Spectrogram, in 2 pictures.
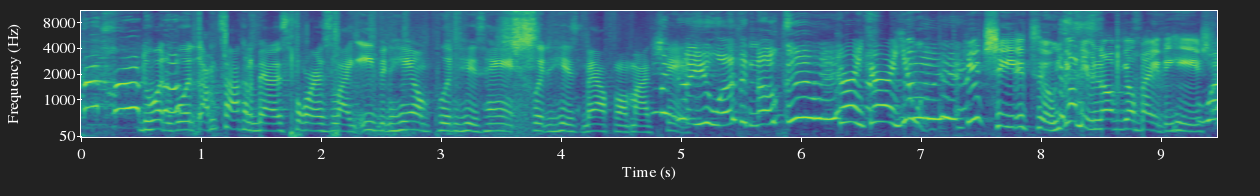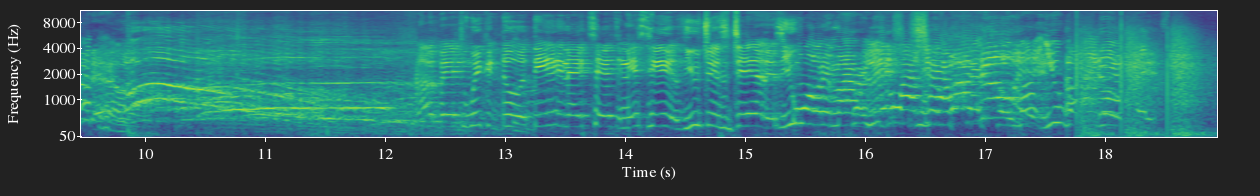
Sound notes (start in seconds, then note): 0.1 crying; 9.8 audience exclaiming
